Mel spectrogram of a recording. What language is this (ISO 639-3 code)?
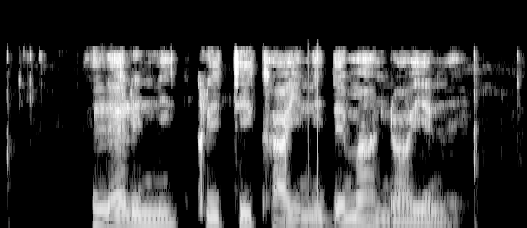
epo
